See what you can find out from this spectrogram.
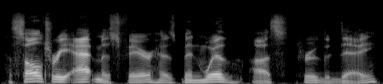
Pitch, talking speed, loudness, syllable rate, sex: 95 Hz, 155 wpm, -23 LUFS, 4.2 syllables/s, male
